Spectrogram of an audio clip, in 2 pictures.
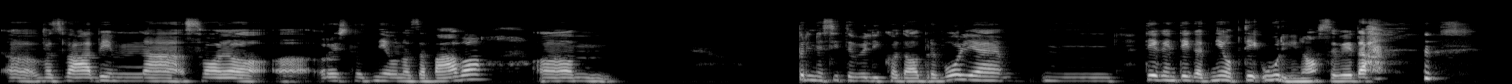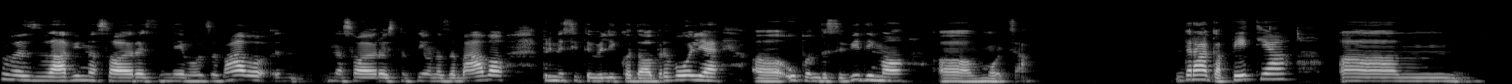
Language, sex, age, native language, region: Slovenian, female, 50-59, Slovenian, Central Slovenia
